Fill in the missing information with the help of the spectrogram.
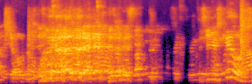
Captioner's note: laughter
